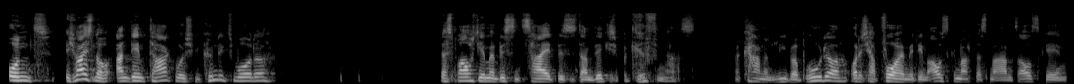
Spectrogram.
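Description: Husky preacher giving testimony. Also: male voice, a little fast. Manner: emphatic, swings between loud urgent peaks and quiet low asides. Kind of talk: testimony sermon.

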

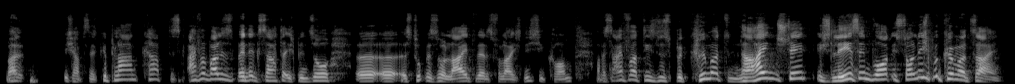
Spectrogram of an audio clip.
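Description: Middle-aged man, husky, slightly high voice, emphatic testimony preacher. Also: animated, fast, few pauses. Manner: emphatic, swings between loud urgent peaks and quiet low asides. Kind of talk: testimony sermon.

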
